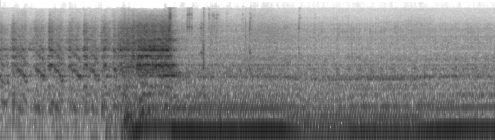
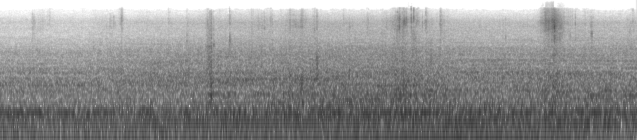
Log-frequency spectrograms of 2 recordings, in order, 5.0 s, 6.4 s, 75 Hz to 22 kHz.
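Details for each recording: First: 1994 Pontiac Sunbird LE, first start of the day after sitting all night at about 14 degrees: sluggish, labored crank for about a second, then it catches, flares and settles to a steady idle; finding: slow cold crank. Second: 1998 Ford F-150 pickup, warning lights suggesting possible brake trouble: steady even low idle with a smooth hum and no knocks or misses over faint street noise; engine runs fine.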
